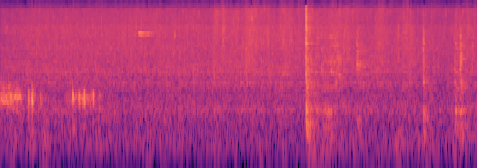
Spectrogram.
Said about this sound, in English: So I'm making ground pork right now with miso.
